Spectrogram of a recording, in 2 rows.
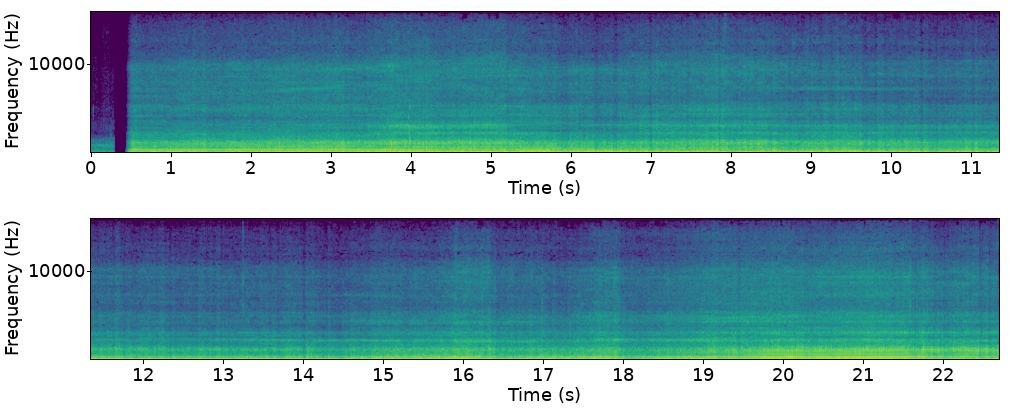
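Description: Kawasaki KLX230 dual-sport motorcycle's single-cylinder four-stroke engine running while riding at road speed, with heavy wind rumble. Near the end the engine note dips briefly, then rises as the bike picks up speed.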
